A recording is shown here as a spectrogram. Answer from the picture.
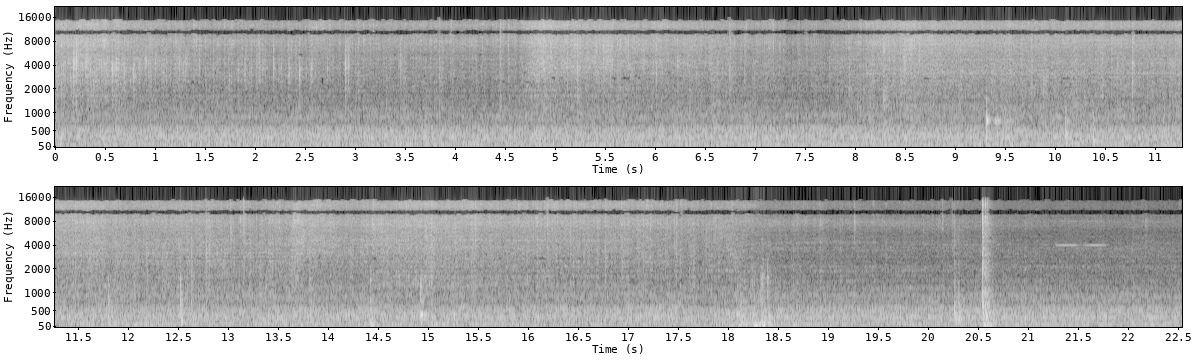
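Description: Fish fillets sizzling as they fry in oil in a frying pan, with the occasional scrape and tap of a spatula. Near the end, a sharp clink as the glass lid goes down on the pan, and the sizzle sounds duller once the pan is covered.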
